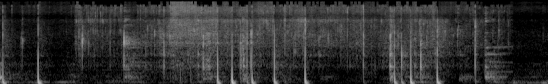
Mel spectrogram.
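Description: Peanuts and curry leaves crackle and spit in hot oil for lemon rice, a close, dense sizzle broken by sharp pops and stirring clatter through the whole stretch, no voices.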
